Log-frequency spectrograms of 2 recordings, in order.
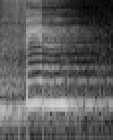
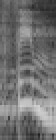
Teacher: bacanya jangan fin tapi fim langsung dimasukkan ke mim ya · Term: idgum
